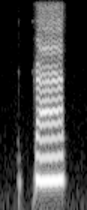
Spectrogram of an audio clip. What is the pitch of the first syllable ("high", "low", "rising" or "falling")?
high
